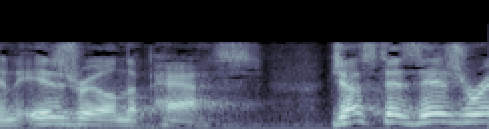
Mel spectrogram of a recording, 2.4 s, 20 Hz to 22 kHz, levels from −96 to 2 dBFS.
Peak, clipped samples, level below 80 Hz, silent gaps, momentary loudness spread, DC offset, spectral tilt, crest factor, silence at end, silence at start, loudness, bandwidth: -4 dBFS; under 0.1%; -62 dBFS; none; 16 LU; 0.3%; -4 dB/octave; 18 dB; 0 s; 0 s; -22 LUFS; 6.6 kHz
